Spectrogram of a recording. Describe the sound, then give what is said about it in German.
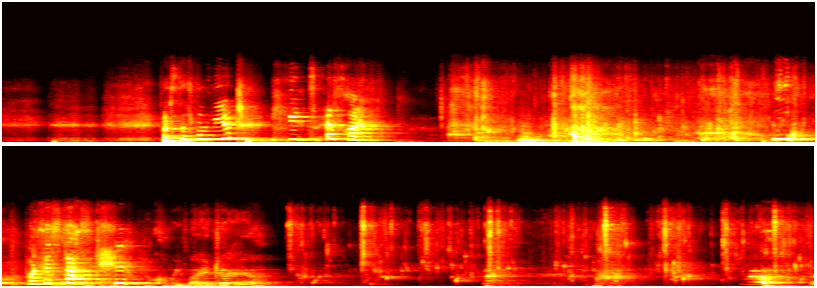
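Water sloshes and splashes in a pool in a steady, irregular wash, with voices and faint echoey chatter mixed in. “angenehm, das Wasser.”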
